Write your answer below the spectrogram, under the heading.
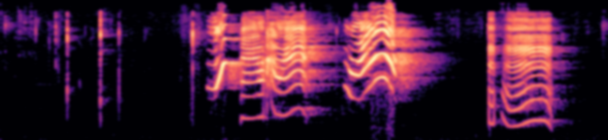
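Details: Talking parrot kept as a pet, repeating "mummy papa": three separate loud, quavering utterances with bending, swooping pitch, spaced about a second apart after a quiet start with faint clicks.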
